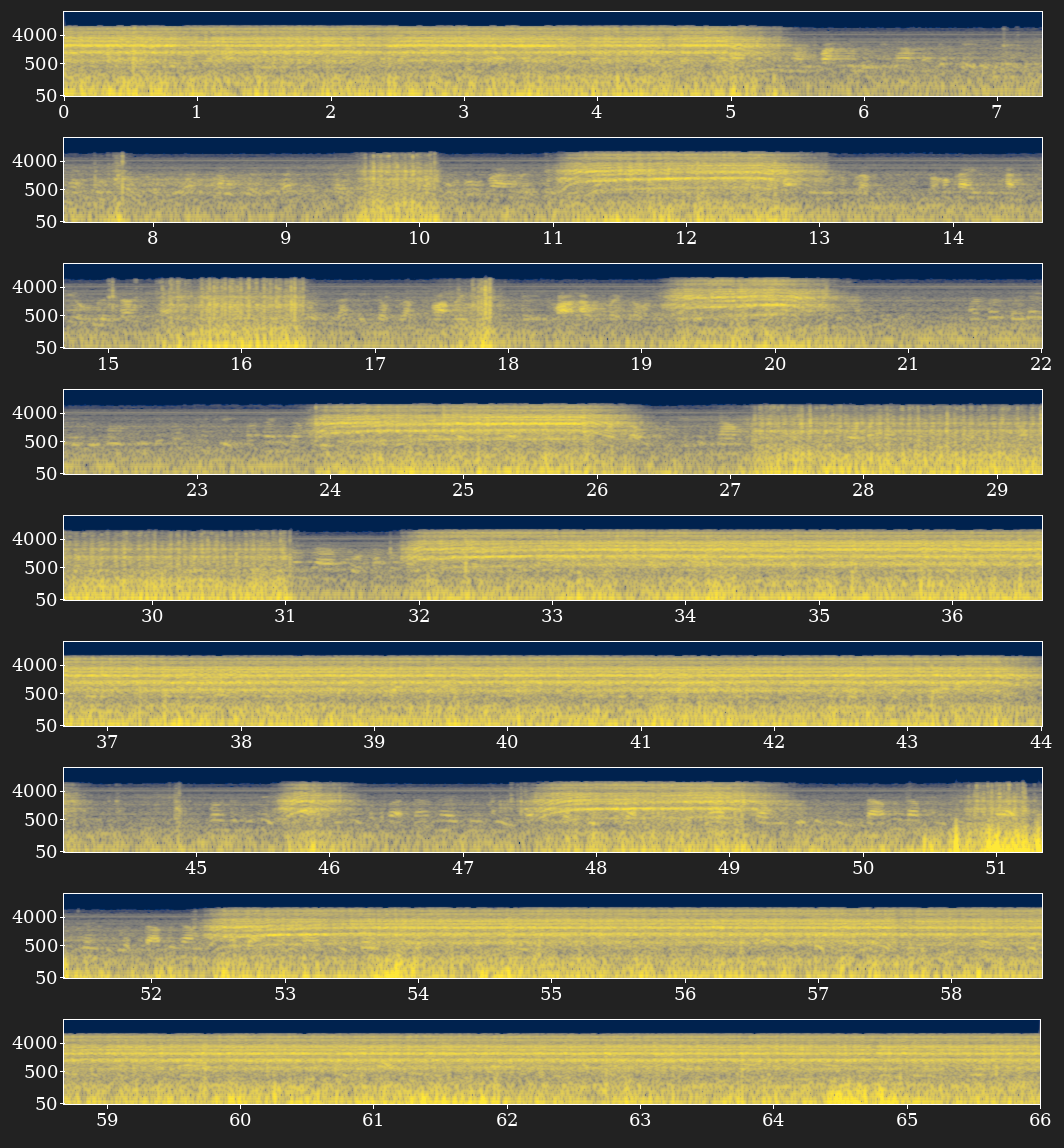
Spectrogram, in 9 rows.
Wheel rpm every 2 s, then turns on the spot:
160, 160, 90, 0, 0, 60, 60, 10, 10, 40, 20, 10, 130, 30, 30, 30, 140, 160, 160, 160, 160, 140, 20, 30, 80, 10, 110, 160, 160, 160, 160, 160, 160.
16-18 26-32 50-52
